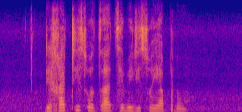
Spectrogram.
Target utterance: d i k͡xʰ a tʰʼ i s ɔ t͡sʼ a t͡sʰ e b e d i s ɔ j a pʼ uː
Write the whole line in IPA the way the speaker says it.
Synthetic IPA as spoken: d i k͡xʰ a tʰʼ i s ɔ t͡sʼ a t͡sʰ e b e d i s ɔ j a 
